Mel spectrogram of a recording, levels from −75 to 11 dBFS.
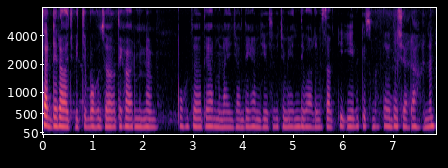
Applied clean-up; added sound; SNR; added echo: none; none; none; none.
